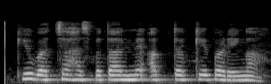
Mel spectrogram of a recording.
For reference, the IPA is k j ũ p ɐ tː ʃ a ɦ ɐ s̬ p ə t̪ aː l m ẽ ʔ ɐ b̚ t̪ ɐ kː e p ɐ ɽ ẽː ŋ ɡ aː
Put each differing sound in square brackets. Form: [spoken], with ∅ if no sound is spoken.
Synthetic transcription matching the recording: k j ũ [b] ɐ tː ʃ a ɦ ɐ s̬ p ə t̪ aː l m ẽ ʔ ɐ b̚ t̪ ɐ kː e p ɐ ɽ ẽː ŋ ɡ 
